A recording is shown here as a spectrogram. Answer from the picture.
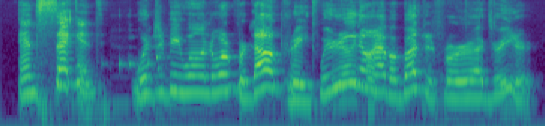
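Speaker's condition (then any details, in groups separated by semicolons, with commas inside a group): Cerebral palsy; speech sounds drunk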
